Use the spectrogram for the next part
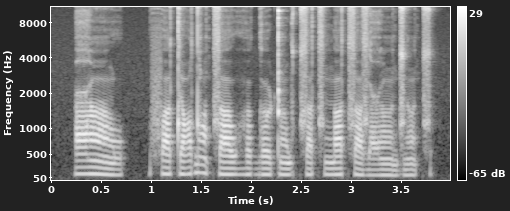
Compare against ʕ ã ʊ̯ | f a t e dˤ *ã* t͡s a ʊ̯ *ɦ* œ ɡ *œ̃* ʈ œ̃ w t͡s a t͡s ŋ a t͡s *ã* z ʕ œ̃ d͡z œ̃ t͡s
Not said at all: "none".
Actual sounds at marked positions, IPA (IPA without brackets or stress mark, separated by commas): ã, ɦ, œ, a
